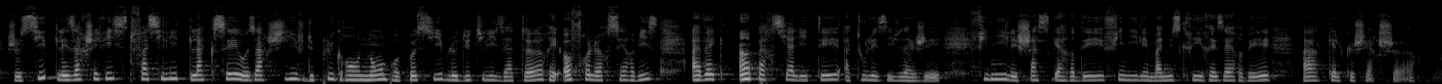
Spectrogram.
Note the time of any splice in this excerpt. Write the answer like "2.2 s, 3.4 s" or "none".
9.7 s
